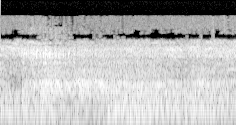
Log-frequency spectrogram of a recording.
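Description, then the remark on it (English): Harris Hall, a building whose foundation was undermined, collapses and caves into a hole in a heavy, continuous rumbling roar, dense and low-pitched, holding steady at a loud level for the whole stretch with no voices. “Harris Hall. Caved right in the hole.”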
